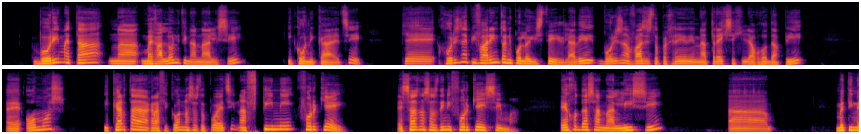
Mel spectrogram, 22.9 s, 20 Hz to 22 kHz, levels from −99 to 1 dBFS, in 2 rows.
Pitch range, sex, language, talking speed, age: 125-165 Hz, male, Greek, 120 wpm, 30-49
